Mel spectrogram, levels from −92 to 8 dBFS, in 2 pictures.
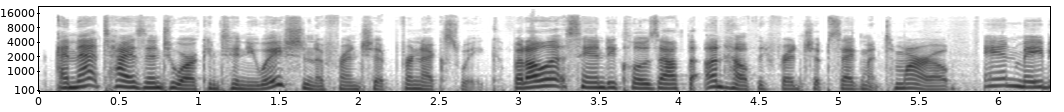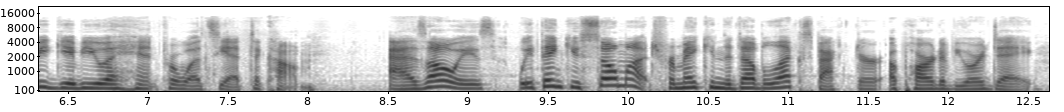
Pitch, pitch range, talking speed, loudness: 195 Hz, 170-235 Hz, 240 wpm, -20 LUFS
